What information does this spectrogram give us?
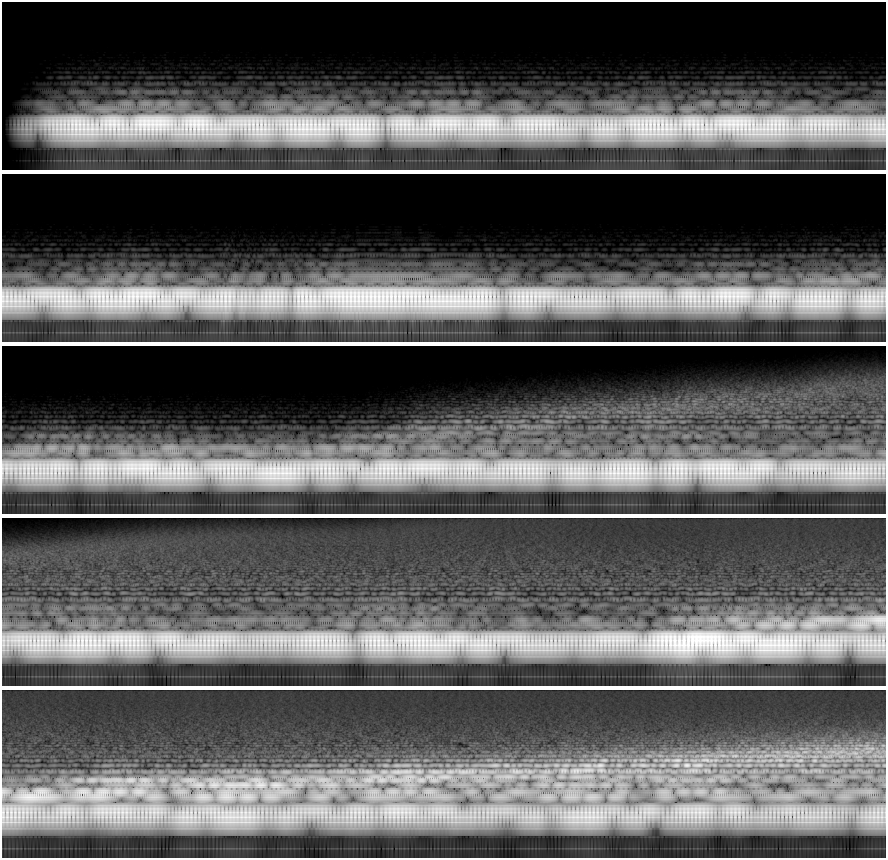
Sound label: Bed Filter Phase Wash; Bed Sound Effects; Blastwave; Production Element Imaging Element Accent Transition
